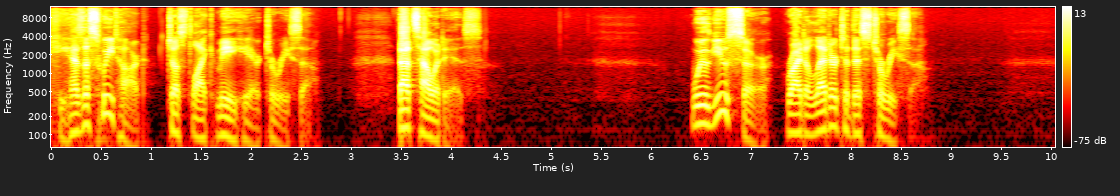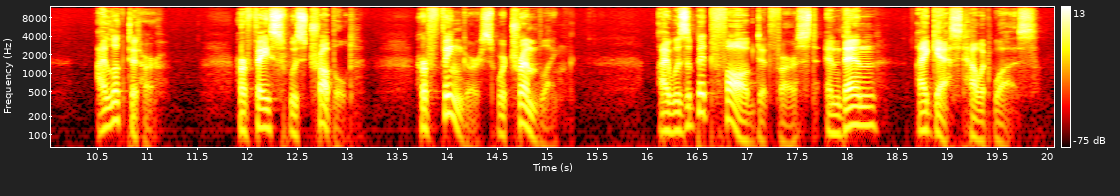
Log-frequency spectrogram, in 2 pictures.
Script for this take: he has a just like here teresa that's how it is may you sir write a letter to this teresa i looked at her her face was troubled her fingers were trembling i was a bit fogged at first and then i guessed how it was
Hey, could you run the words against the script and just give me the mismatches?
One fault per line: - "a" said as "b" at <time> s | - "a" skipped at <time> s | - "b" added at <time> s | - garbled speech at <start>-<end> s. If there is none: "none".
- "sweetheart" added at 0.4 s
- "me" added at 1.7 s
- "may" said as "will" at 6.4 s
